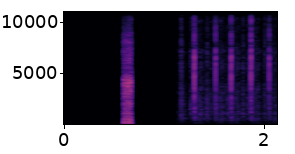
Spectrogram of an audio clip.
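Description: Typewriter keystroke sound effect: a quick run of sharp clicks, about six a second, starting a little past halfway, preceded by a single short burst of noise about half a second in.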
